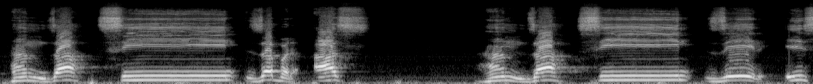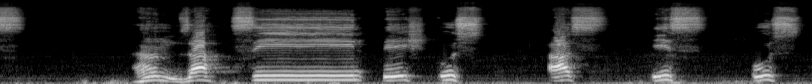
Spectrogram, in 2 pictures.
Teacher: اس کو سکون کے ساتھ ادا کریں گے اور اس میں سیٹی کی آواز بھی آئے گی۔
